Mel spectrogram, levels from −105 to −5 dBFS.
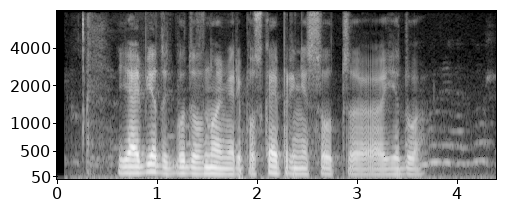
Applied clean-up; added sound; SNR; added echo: none; none; none; none.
